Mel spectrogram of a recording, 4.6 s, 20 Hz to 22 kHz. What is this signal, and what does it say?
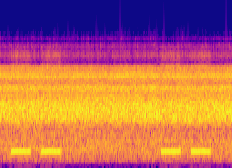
Telephone call progress tone (as in the UK, Ireland, Australia and similar networks), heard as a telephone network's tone, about 400, 450 Hz, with phone line noise and room echo. Ringback tone.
